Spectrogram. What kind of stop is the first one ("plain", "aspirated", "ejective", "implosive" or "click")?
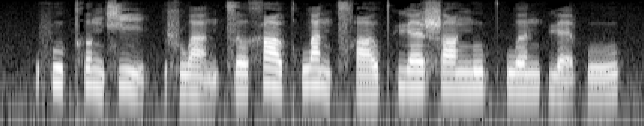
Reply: aspirated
